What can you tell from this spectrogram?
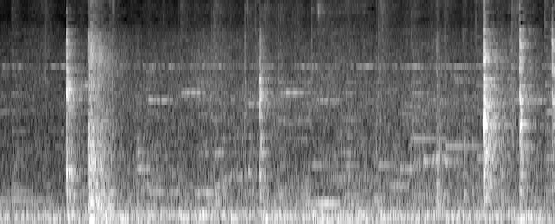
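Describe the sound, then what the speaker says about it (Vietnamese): Two Japanese sweet potatoes go into a steaming pot in a home kitchen, with scattered clinks and knocks of cookware against a quiet background of light handling noise. "mình sẽ cho hai củ khoai lang này vào trong nồi hấp chín"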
